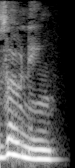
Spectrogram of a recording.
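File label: "zit", British English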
